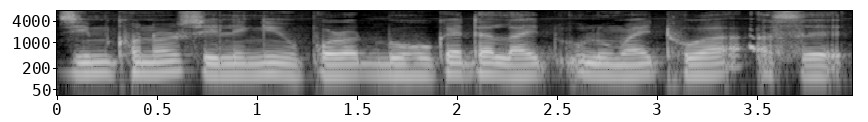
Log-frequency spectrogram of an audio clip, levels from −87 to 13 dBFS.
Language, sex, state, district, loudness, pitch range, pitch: Assamese, male, Assam, Sonitpur, -17 LUFS, 130-140 Hz, 130 Hz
